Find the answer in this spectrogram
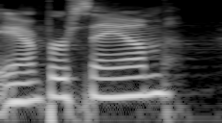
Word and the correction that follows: ampersand: Did I say it wrong? – Sand. – Yeah. – And I said it wrong. I said Ampersam. – It's my favorite bit of typography. Yeah. So I just wanted to make sure you said it correctly.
